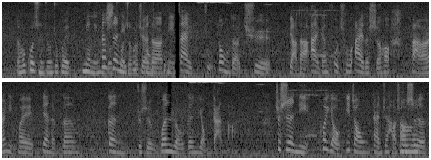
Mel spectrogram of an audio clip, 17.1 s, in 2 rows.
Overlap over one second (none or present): present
